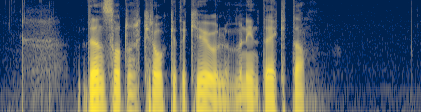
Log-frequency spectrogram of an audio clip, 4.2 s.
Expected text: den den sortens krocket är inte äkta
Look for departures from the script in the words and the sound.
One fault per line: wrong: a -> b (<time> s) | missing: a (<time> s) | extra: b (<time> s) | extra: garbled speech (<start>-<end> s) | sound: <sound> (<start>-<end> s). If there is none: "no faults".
missing: den (1.1 s)
extra: kul men (1.8 s)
